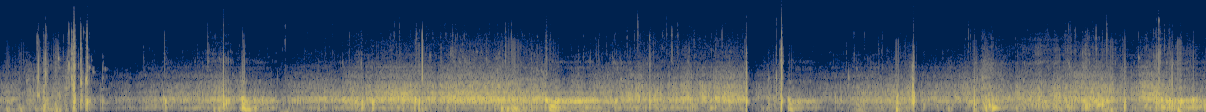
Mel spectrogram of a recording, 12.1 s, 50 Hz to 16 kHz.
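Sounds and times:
bubbles: 0.0s - 12.0s
muffled underwater splashes: 0.0s - 12.0s.

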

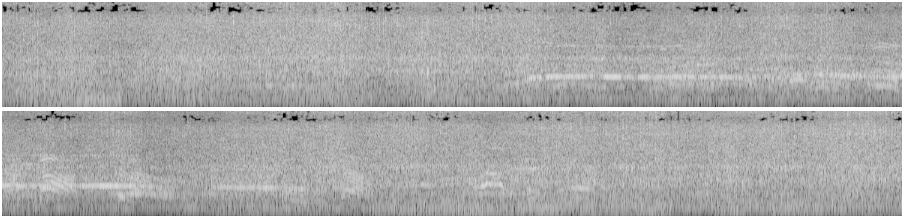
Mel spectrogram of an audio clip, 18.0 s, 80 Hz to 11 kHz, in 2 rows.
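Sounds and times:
motorcycle engine running hard: 0.0s - 18.0s.

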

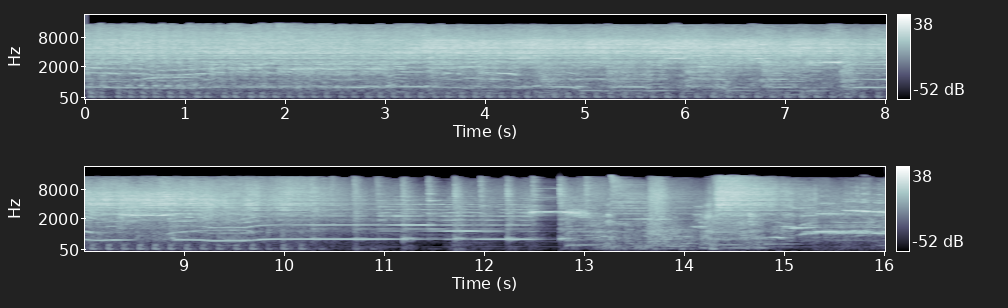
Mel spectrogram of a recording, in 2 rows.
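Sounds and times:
fast drumming: 0.0s - 16.0s
lead guitar with bent notes: 0.0s - 16.0s.

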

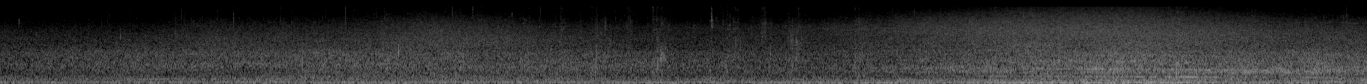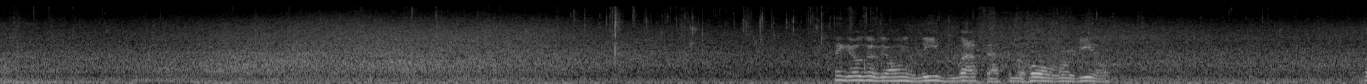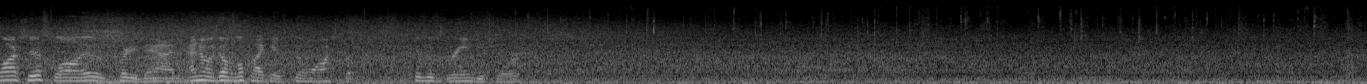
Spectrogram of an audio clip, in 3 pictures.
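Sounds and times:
heavy rain pouring: 0.0s - 41.0s.

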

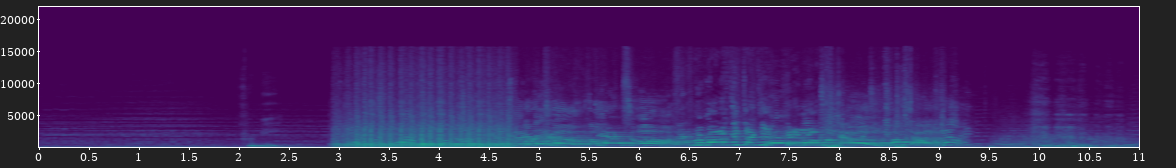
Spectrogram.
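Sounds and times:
men shouting: 3.0s - 9.4s.

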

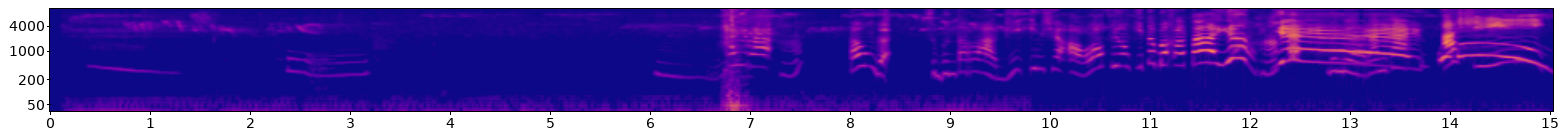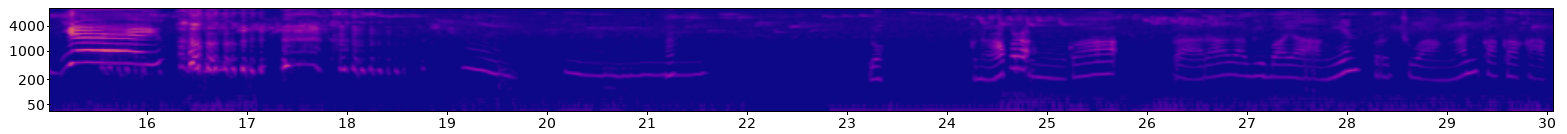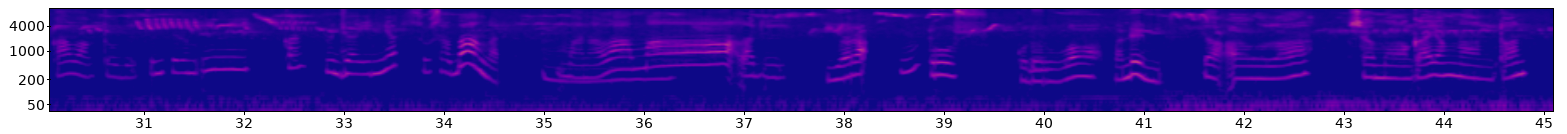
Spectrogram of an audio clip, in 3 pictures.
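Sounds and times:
steady low hum: 0.1s - 13.9s
birds chirping: 0.1s - 45.0s
girl humming: 0.4s - 1.4s, 6.0s - 6.7s, 19.2s - 21.6s.

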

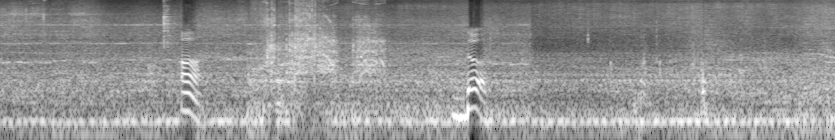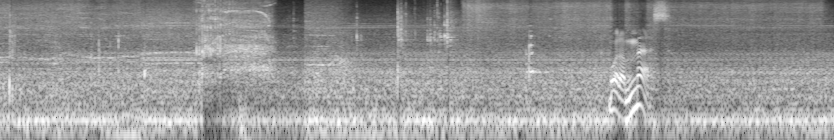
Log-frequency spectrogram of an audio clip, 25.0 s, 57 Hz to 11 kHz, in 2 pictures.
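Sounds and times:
low shop hum: 0.0s - 25.0s
tools clanking on metal: 20.4s - 20.8s.

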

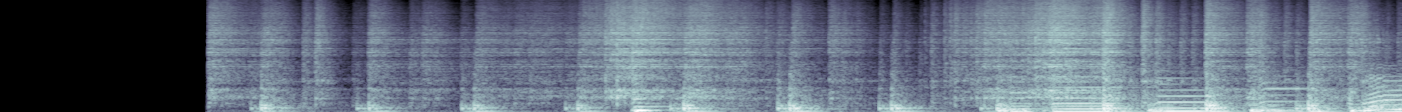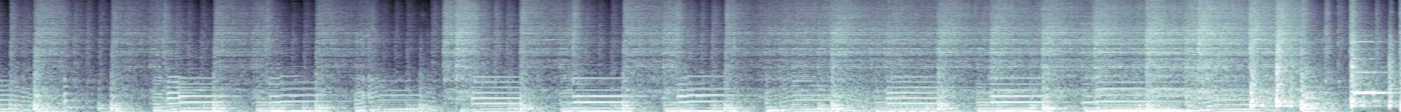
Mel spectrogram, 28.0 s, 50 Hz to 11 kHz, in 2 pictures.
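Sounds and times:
bass drum: 6.2s - 7.2s, 9.8s - 27.6s
bass guitar notes: 6.3s - 7.0s, 9.9s - 27.5s
snare drum hits: 6.3s - 7.3s, 18.6s - 28.0s.

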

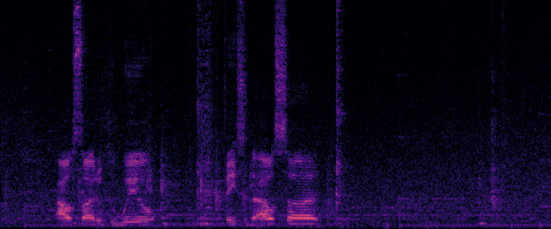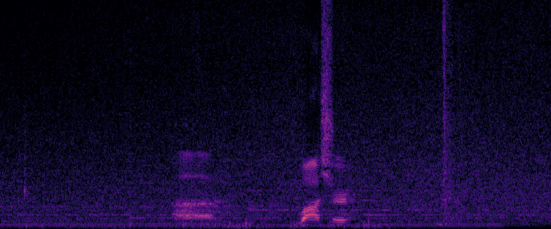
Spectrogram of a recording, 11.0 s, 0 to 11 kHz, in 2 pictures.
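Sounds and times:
low hum: 0.0s - 10.6s
background hiss: 0.0s - 11.0s.

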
